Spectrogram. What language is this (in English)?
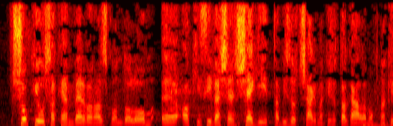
Hungarian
